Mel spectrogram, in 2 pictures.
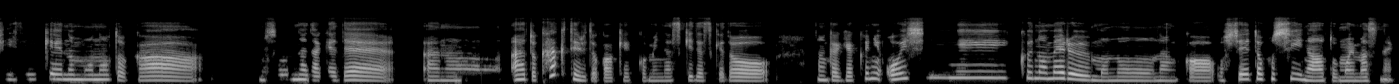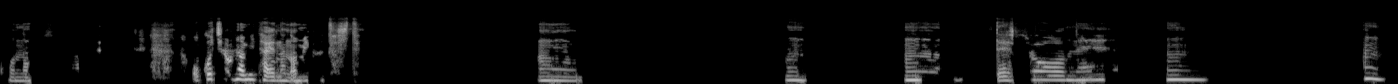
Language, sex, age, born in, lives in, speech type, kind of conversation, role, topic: Japanese, female, 45-49, Japan, United States, conversation, unstructured, none, 仕事や学校の後は、どのようにリラックスしていますか？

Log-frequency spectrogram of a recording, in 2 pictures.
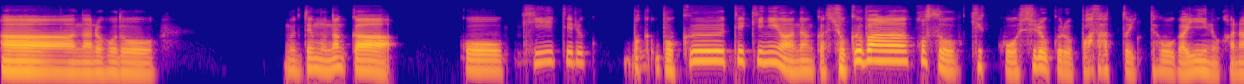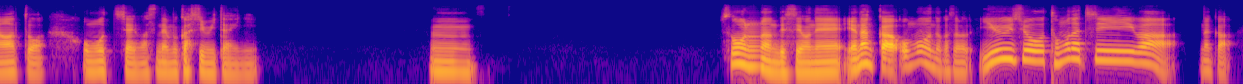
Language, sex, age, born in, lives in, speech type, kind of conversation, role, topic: Japanese, male, 20-24, Japan, Japan, conversation, advice, advisor, 人に合わせ過ぎて本音を言えないのは、どうすれば改善できますか？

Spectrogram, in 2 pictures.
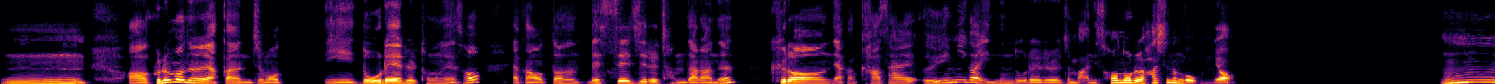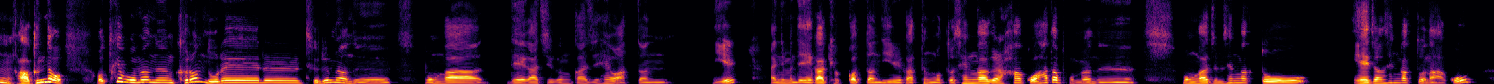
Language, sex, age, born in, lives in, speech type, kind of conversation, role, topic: Korean, male, 25-29, South Korea, Japan, conversation, podcast, host, 어떤 노래가 가장 강하게 추억을 불러오나요?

